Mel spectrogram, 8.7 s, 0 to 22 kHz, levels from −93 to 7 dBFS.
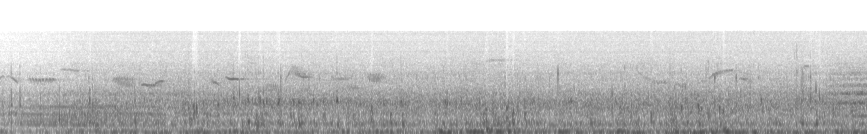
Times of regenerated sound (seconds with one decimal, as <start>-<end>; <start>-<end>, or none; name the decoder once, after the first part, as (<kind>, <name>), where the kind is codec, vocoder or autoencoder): none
